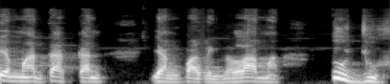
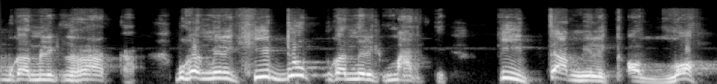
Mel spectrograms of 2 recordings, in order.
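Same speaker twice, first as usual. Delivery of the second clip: raised litany, hammering each bukan milik; fervent preaching; 6 semitones higher than usual. Acted. Preacher telling the congregation they belong only to Allah, fervent litany. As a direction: build the chant of contrasts with fervour.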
